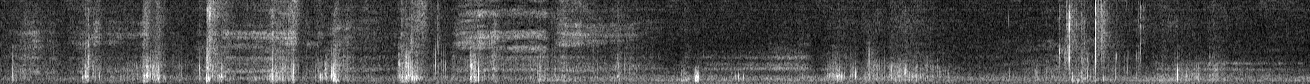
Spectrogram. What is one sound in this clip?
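A freight train rumbles past steadily at close range.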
